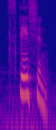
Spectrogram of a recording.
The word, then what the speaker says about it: station: h is missing but every word that ends with t i o n is not sure sound for example let me add an example here so that you can understand so every theory that i'm going to talk about i'm going to give you an example for example station now when i have station i have stay shin the t i o n basically i can say s h i o n station right so t i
